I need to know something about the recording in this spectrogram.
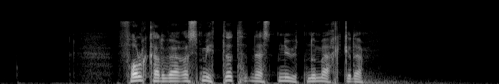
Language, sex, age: Norwegian, male, 59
